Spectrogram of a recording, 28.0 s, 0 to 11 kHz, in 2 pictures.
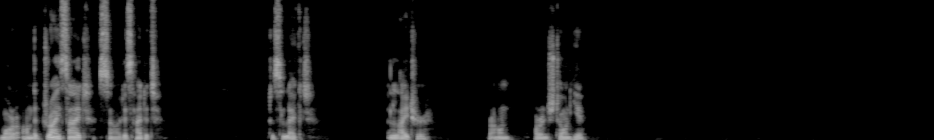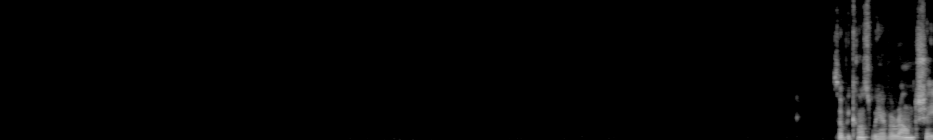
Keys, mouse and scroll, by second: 1.2-5.0 drag, 9.8-20.2 shift+middle drag, 20.2-28.0 drag.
